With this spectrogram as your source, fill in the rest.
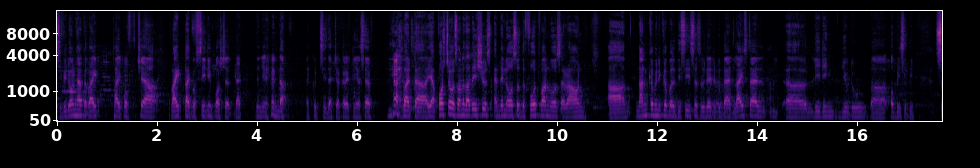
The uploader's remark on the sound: hosted LIVE from the EsportsNext 2023 conference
